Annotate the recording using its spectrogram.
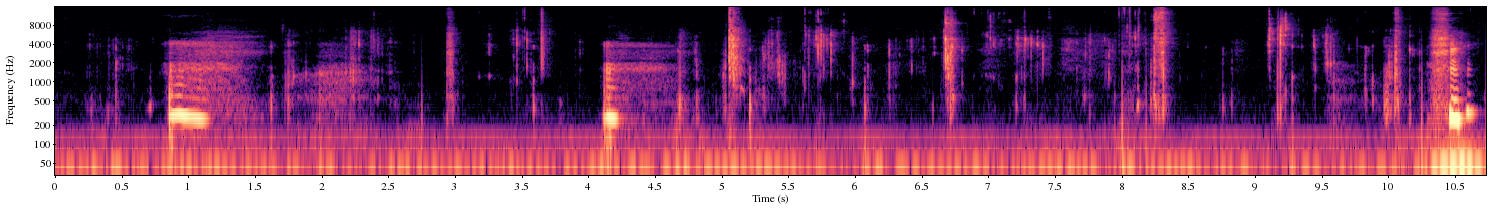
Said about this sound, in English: My tongue licking the underside of your cock. My lips sucking and slurping. Every inch of you.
